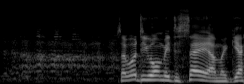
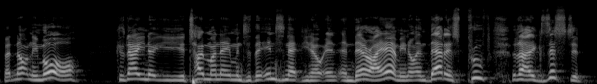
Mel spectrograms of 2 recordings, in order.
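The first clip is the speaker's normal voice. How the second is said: louder, higher rising conviction; impassioned; 4 semitones higher, 5 dB louder than usual. Acted. Gecko insisting online fame proves he existed, impassioned and louder. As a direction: build to a passionate declaration. Emotional climax of monologue.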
